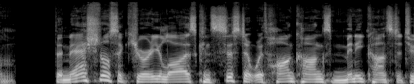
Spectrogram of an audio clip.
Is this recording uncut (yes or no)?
yes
